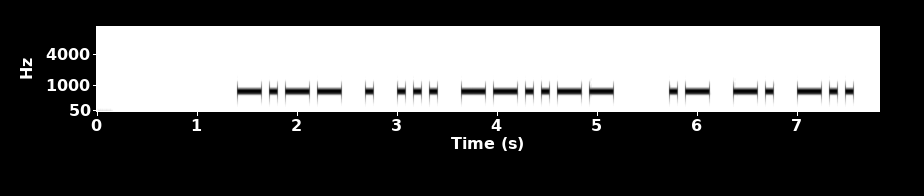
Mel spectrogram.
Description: Morse code, heard as a keyed tone, about 15 wpm, 700 Hz. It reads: YES, AND
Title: Sentences from Top 1000 Words - Review Part 3 - 15wpm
